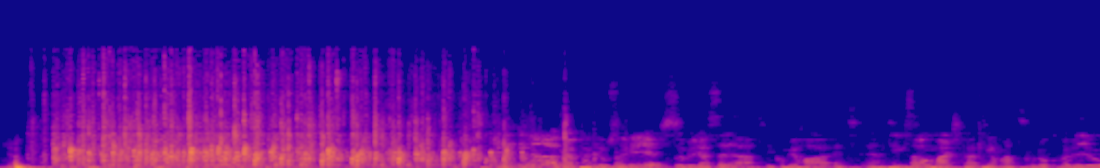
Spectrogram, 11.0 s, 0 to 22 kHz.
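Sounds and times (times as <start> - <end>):
audience applause: 0.3 - 5.8
speech: 6.7 - 11.0.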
